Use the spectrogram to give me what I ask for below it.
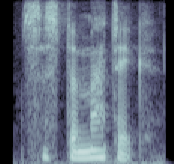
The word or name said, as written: systematic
